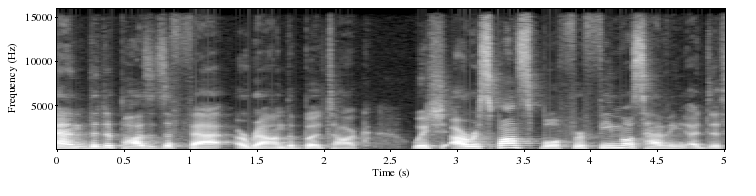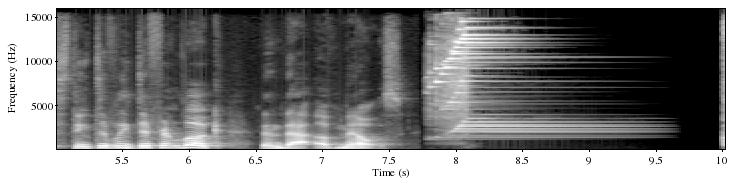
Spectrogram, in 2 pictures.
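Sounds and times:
bright chime: 7.8 - 9.7.

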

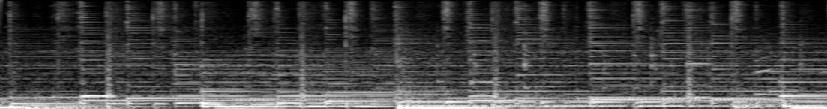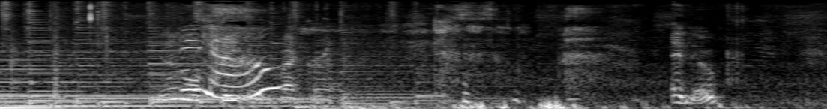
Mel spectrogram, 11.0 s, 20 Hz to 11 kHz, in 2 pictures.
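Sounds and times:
background music: 0.0 - 9.0.

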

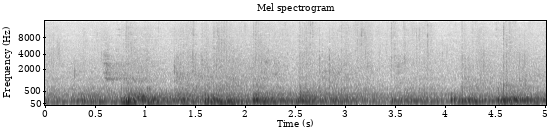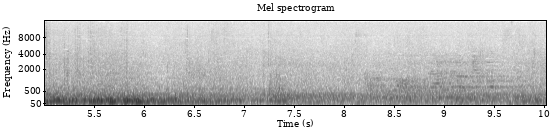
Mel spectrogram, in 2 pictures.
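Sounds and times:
horse hoofbeats on soft footing: 0.0 - 8.2.

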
